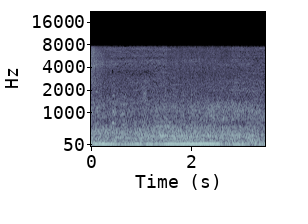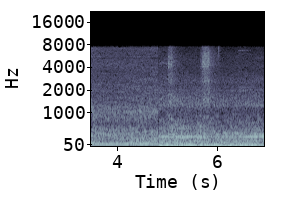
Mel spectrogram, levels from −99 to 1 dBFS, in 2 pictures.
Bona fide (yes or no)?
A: yes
